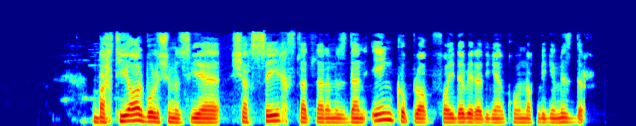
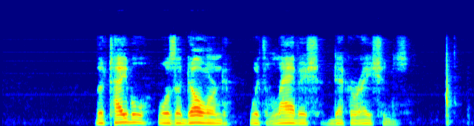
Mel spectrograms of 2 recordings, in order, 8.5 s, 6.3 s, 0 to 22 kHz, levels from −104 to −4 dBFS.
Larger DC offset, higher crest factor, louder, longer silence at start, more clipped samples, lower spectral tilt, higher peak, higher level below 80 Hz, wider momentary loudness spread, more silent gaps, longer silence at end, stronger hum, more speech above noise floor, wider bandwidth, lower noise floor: neither; second, 16 dB vs 22 dB; first, -17 LUFS vs -32 LUFS; about the same, 1.25 s vs 1.3 s; neither; first, -7.5 dB/octave vs -6 dB/octave; first, -2 dBFS vs -12 dBFS; first, -56 dBFS vs -66 dBFS; second, 9 LU vs 19 LU; neither; first, 0.7 s vs 0.35 s; neither; first, over 74 dB vs 56 dB; about the same, 7.8 kHz vs 7.2 kHz; about the same, under -90 dBFS vs -87 dBFS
